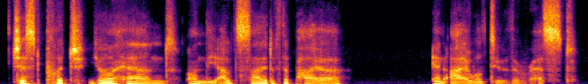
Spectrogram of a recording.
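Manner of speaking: skin-crawling, unpleasant, creepy half-whisper, very close. A game master voicing a disgusted character in a tabletop game, unpleasant half-whisper. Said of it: "it's like the most unpleasant whisper possible".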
